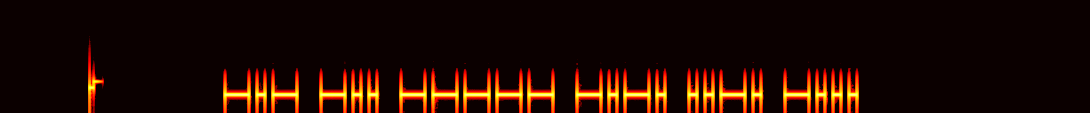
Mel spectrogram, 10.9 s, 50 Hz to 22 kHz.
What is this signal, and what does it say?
Morse code, heard as a keyed tone, about 15 wpm, 700 Hz. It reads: KD0CFB
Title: USA Call Signs 15wpm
